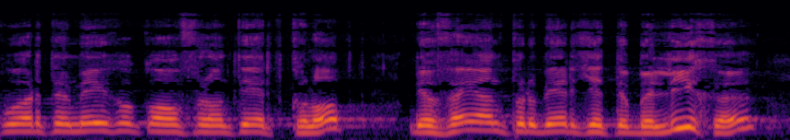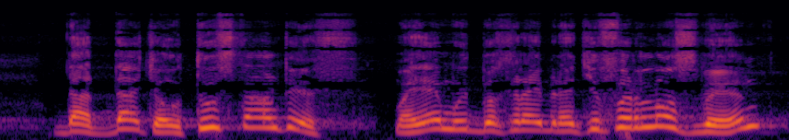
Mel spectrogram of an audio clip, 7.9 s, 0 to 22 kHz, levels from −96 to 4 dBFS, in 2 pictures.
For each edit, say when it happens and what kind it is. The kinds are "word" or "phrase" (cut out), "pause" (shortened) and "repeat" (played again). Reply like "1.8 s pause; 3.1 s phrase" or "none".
2.0 s pause; 5.8 s pause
